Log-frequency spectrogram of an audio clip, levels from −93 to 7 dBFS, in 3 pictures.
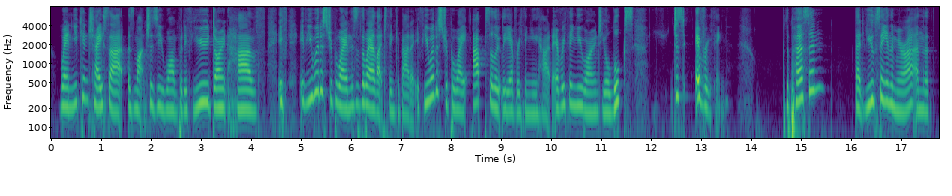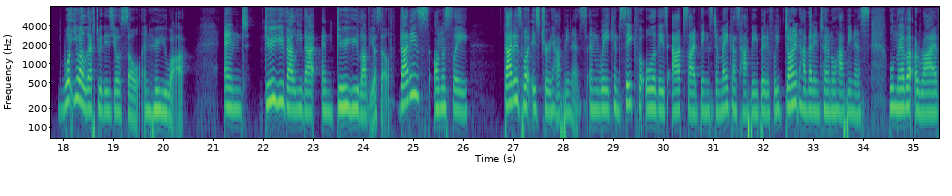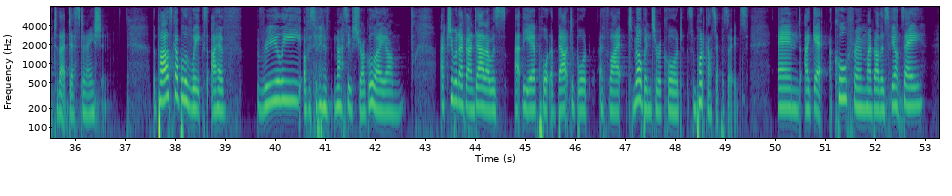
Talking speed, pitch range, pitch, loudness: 185 wpm, 185-225 Hz, 195 Hz, -23 LUFS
